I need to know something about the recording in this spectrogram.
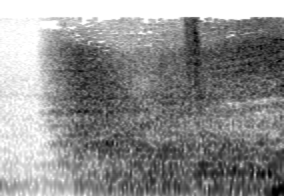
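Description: Logo-sting sound effect: a rising whoosh that swells in about half a second in and builds steadily toward the logo reveal.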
